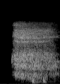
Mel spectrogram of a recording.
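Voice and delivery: real weary sigh; heavy sigh. Real, not acted. Storyteller pausing over painful memory, real sigh. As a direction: breathe out the pain. Pause before apologizing.

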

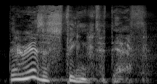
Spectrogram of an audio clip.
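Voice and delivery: normal talking voice

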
